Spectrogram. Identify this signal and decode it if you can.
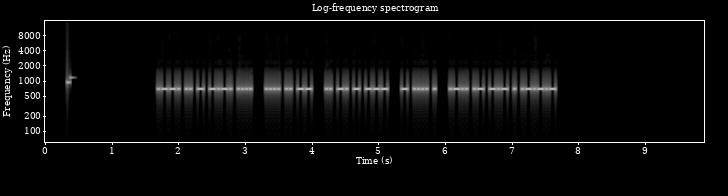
Morse code, heard as a keyed tone, about 37 wpm, 700 Hz. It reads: PITCH HIM INTO THE LAKE.
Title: Sentences from Top 1300 Words 40wpm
